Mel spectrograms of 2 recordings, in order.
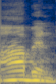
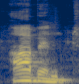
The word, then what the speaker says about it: Abend: আচ্ছা, আবেন্ট এইভাবে বলেন, আবেন্ট।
